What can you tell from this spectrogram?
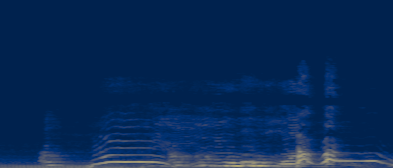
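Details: Pet dogs in a group break into howling: a rising, drawn-out wail joined by lower overlapping voices, ending in sharp upward-sliding yelps.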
